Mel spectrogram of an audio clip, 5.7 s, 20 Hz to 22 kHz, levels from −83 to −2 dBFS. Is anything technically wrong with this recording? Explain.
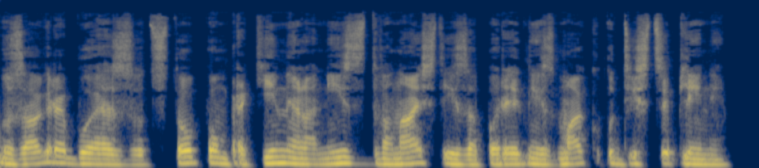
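No, nothing technically wrong stood out on listening to this speech clip.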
